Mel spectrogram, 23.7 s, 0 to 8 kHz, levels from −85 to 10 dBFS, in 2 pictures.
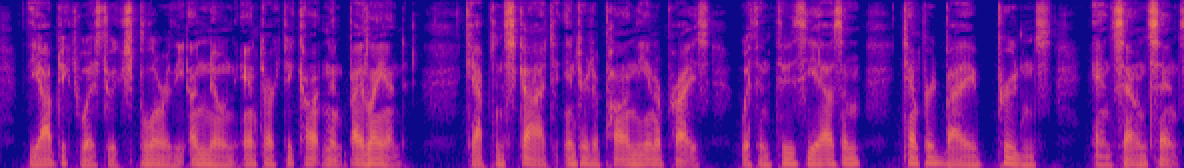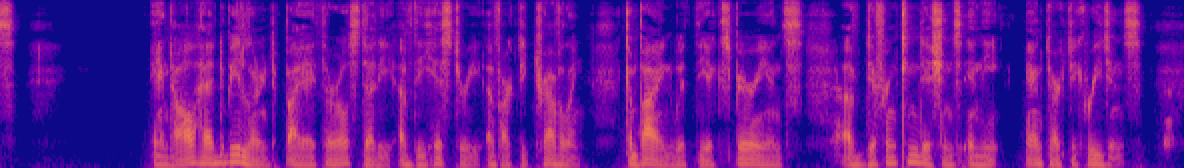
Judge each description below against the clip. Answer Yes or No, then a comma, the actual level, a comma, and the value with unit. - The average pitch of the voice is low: Yes, very low, 80 Hz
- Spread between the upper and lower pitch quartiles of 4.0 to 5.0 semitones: No, average, 3.5 semitones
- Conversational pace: No, slow, 125 wpm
